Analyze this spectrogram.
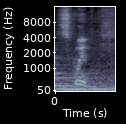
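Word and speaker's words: Sequim: Swim is how Google pronounces it. Quim. Squim.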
